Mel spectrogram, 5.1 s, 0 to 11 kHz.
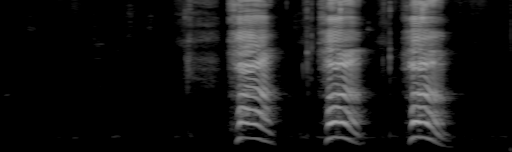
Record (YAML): exhalation_length: 5.1 s
exhalation_amplitude: 2301
exhalation_signal_mean_std_ratio: 0.37
survey_phase: beta (2021-08-13 to 2022-03-07)
age: 45-64
gender: Female
wearing_mask: 'No'
symptom_none: true
smoker_status: Never smoked
respiratory_condition_asthma: false
respiratory_condition_other: false
recruitment_source: REACT
submission_delay: 3 days
covid_test_result: Negative
covid_test_method: RT-qPCR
